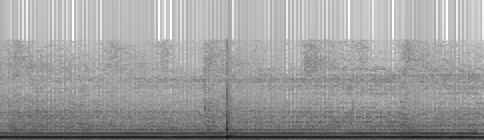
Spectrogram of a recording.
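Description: A woman's singing voice holding one long, steady note over a sustained note from the backing music, with a brief click a little past the middle.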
